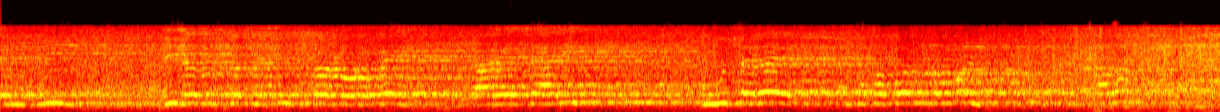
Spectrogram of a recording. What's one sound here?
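A man speaks loudly and forcefully into a microphone, echoing through a large hall.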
